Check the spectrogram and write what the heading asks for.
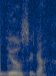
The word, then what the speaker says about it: Urzika: Pronounced properly, Urzika.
